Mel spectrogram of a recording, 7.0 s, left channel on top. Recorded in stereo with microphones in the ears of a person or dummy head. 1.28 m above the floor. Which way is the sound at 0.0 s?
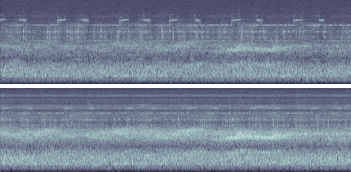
70° right (ahead or behind).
